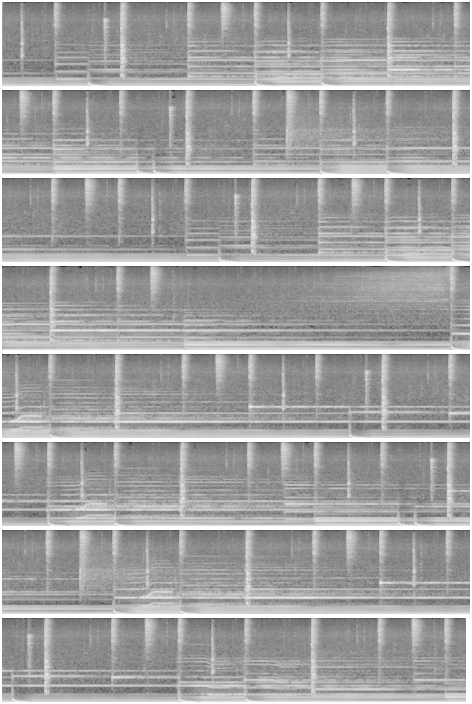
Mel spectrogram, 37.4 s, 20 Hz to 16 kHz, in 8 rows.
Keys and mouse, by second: 0.9 click, 1.9 click, 2.8 click, 3.8 click, 4.5 click, 5.0 click, 8.0 click, 9.5-11.2 drag, 12.0 middle click, 12.7 middle click, 13.4 middle click, 15.5-19.3 drag, 20.3 middle click, 23.0 click, 24.6 click, 25.1 click, 26.0 click, 26.4 click, 26.7 click, 28.1 middle click, 29.1 click, 29.3 click, 29.7 click, 29.9 click, 30.6 middle click, 32.2 click, 34.4-34.8 drag, 35.8-36.1 shift+middle drag, 36.8-37.4 drag.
